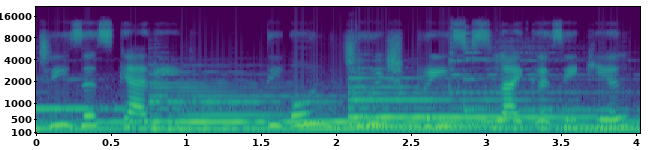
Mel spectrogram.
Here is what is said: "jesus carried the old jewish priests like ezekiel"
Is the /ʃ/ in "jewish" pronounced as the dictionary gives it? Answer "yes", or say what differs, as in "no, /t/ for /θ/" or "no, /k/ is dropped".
yes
